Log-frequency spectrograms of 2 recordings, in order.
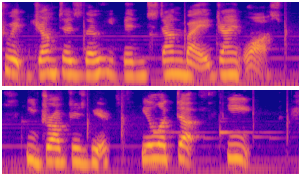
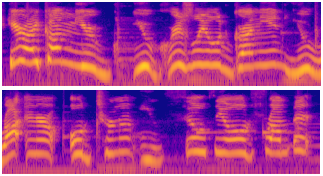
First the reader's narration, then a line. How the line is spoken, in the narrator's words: Twit, she suddenly called out at the top of her voice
